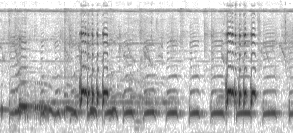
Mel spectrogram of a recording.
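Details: Lively local zebra dove song: a steady stream of mellow rolling coos broken twice by brief bursts of sharp, rapid stuttering notes.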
